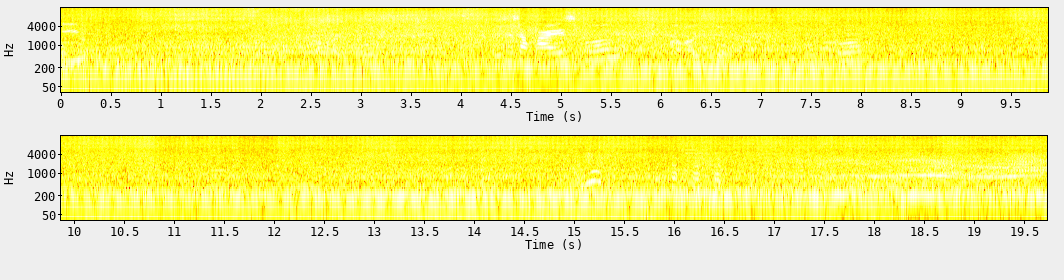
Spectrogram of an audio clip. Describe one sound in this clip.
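An outboard motor drones steadily close by.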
